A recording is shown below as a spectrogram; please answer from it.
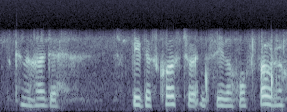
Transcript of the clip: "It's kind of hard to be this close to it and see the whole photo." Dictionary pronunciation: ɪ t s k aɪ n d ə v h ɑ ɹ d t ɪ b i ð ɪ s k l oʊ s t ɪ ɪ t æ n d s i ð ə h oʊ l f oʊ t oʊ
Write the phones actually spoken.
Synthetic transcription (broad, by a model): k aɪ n ə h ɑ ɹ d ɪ b i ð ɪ s k l oʊ s t ɪ ɪ t n s i ð ə h oʊ l f oʊ t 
